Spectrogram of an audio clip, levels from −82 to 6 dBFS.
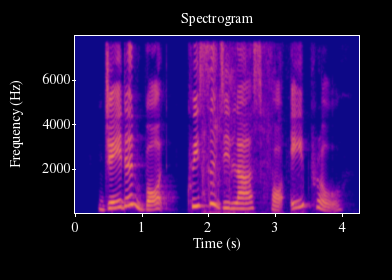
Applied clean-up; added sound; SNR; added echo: neural mask model RNNoise.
